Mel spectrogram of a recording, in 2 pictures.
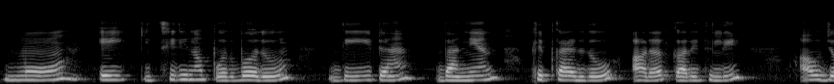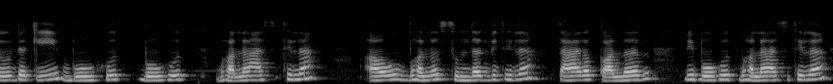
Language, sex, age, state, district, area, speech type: Odia, female, 18-30, Odisha, Kandhamal, rural, spontaneous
